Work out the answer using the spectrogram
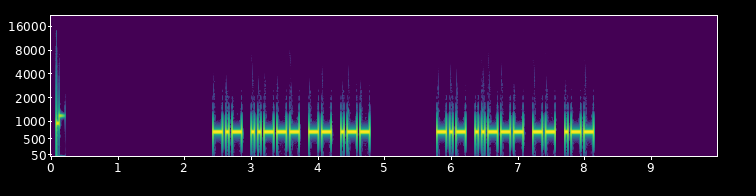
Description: Morse code, heard as a keyed tone, about 25 wpm, 700 Hz. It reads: K2MW K2MW
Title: USA Call Signs - 4 Characters - Repeated 2x - 25wpm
